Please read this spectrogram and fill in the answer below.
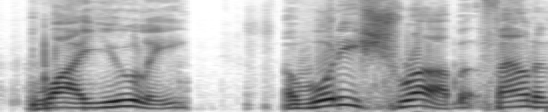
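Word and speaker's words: guayule: a rubber made from guy Yul pronounced why Yuli a woody shrub found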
